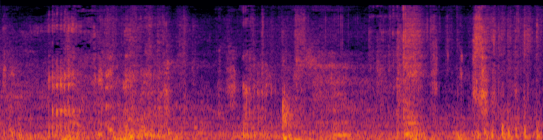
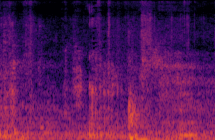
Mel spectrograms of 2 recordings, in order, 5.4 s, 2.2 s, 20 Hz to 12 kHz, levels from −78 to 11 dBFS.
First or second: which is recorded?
second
